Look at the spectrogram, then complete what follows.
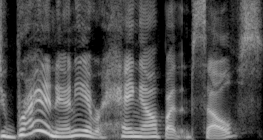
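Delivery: hostile, confrontational, angry, aggressive tone. Retelling how someone angrily asked about hanging out: imitating an angry, aggressive question. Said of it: "real angrily and aggressively goes".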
